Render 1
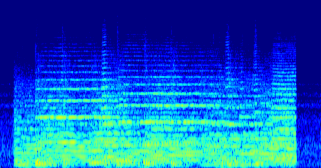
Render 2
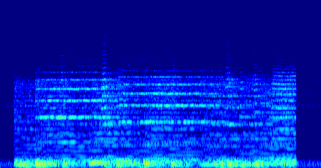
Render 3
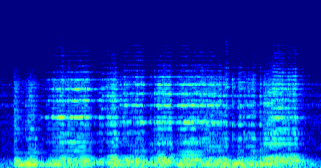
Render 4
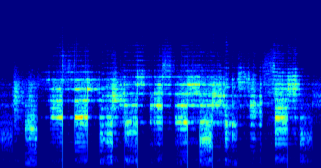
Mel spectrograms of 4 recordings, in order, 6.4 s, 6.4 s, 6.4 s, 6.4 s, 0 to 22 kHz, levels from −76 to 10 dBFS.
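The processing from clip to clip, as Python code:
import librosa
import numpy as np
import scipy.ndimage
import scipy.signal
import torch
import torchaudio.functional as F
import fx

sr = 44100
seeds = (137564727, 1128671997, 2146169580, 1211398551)

y1 = fx.curve_eq(x, sr, hz=(130.0, 350.0, 2900.0, 4300.0), db=(0, -26, -3, -13))
y1 = F.gain(torch.from_numpy(y1), -1.0).numpy()
y2 = fx.over_compress(y1, sr, threshold_db=-38.0, ratio=-0.5)
y2 = fx.echo_feedback(y2, sr, ms=132, feedback_pct=28, wet_db=-14.0)
y2 = fx.room_shoebox(y2, sr, seeds[0], volume_m3=160.0, walls='furnished', distance_m=1.4)
y2 = F.gain(torch.from_numpy(y2), 4.5).numpy()
y3 = np.clip(10.0 ** (20.0 / 20.0) * y2, -1.0, 1.0) / 10.0 ** (20.0 / 20.0)
y3 = fx.filter_held_highpass(y3, sr, hz=4.0, low_hz=720.0, high_hz=4400.0)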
